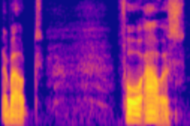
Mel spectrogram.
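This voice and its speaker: An actor playing a terse, guarded ship's officer giving formal, respectful, matter-of-fact testimony in a dramatised hearing. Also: male voice, low-pitched, lively intonation, very slow, dry recording, studio quality, full character voice. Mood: dutiful, firm. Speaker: actor reading a witness's testimony.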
